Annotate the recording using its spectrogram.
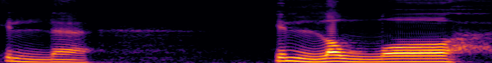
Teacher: اللہ کا لام زبر کی وجہ سے پر پڑھا جائے گا، اس کے اوپر کھڑی زبر بھی ہے، ایک الف کے برابر کھینچ کر پڑھیں گے۔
